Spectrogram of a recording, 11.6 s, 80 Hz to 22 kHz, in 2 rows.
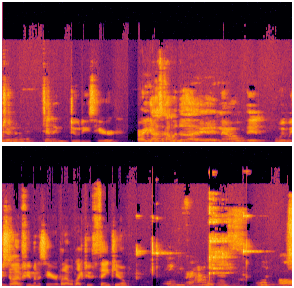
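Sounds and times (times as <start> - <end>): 
speech: 0.0 - 11.5
drinking glasses clinking in a toast: 9.9 - 11.0.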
